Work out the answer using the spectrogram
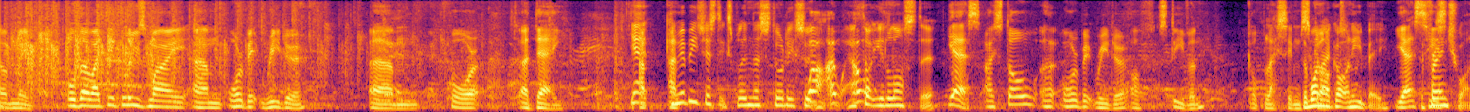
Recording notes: live from Vienna at the Zero Project Conference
